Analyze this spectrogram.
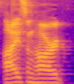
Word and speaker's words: Izenhart: Yeah, it's Eisenhard. Shelativan. How do you pronounce the full name?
